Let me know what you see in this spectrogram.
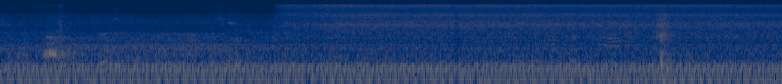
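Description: Low, steady rumble of a train of passenger coaches rolling slowly through a station, with a single sharp clank about two-thirds of the way in.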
